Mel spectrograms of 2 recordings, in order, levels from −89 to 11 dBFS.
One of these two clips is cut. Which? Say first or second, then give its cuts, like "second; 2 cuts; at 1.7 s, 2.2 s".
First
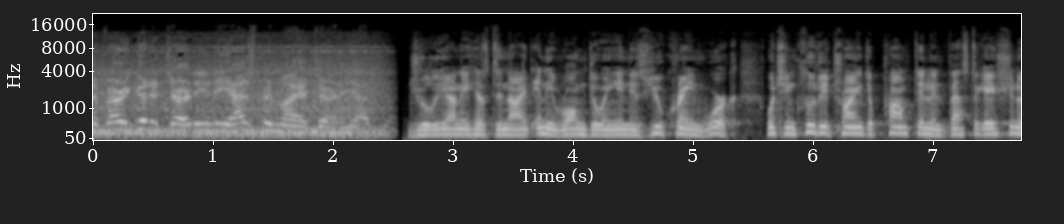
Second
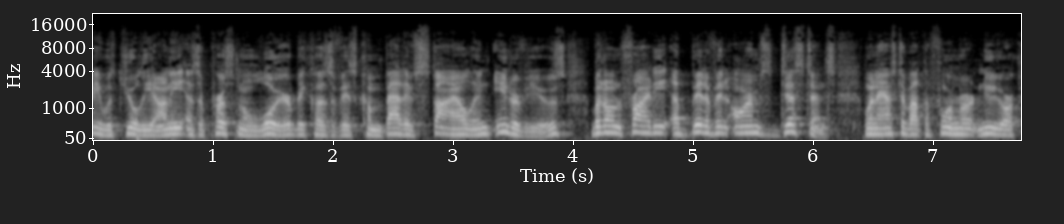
second; 1 cut; at 3.3 s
